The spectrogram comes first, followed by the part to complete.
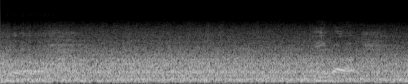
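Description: Steady cabin noise of a Boeing 777-300ER airliner in cruise: a constant rush of engine and airflow noise inside the cabin.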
